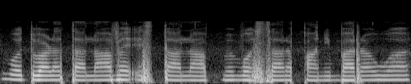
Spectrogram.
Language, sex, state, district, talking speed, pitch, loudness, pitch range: Hindi, female, Bihar, Kishanganj, 190 wpm, 200 Hz, -17 LUFS, 195-210 Hz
